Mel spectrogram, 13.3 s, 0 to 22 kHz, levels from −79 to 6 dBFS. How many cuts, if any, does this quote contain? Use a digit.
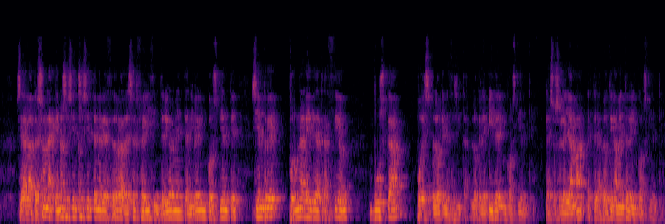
5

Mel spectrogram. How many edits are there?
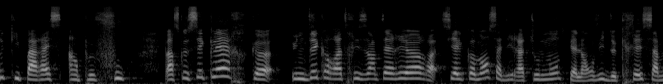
1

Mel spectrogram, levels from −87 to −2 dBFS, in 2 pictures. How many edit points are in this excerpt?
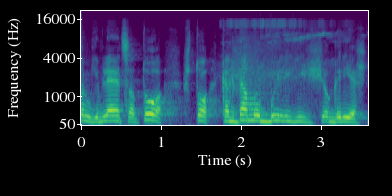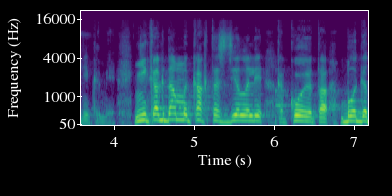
1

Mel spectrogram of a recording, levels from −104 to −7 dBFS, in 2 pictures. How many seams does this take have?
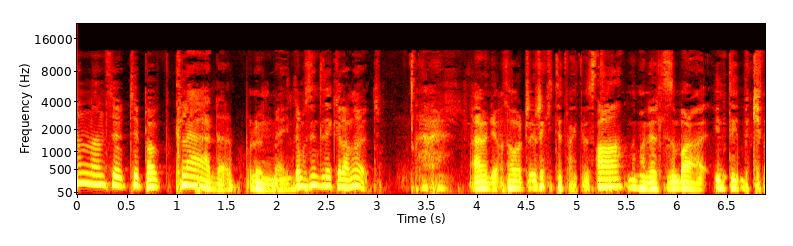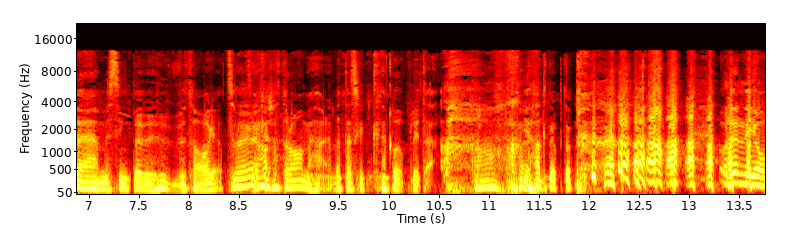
3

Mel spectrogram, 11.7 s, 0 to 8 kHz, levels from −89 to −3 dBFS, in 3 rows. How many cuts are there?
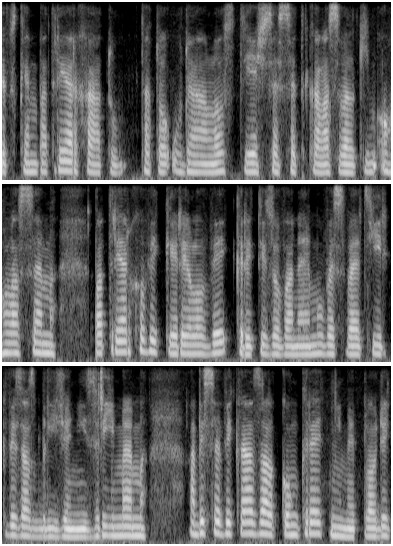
2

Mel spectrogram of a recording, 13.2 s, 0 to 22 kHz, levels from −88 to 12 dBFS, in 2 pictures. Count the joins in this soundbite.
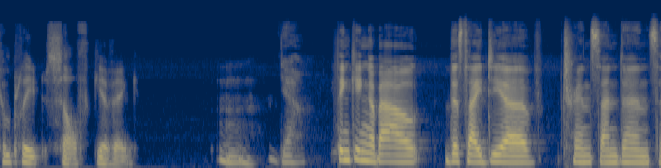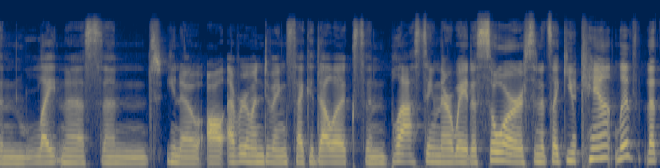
0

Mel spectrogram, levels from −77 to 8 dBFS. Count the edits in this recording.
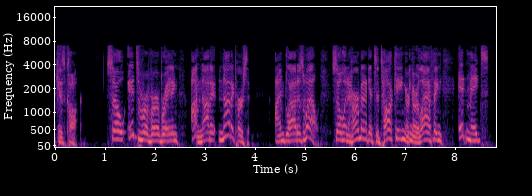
5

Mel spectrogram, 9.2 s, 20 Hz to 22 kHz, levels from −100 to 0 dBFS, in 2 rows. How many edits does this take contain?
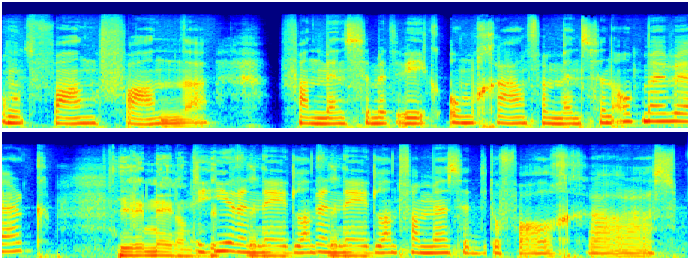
2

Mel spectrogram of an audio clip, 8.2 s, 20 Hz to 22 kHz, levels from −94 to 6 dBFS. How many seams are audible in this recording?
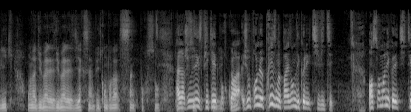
2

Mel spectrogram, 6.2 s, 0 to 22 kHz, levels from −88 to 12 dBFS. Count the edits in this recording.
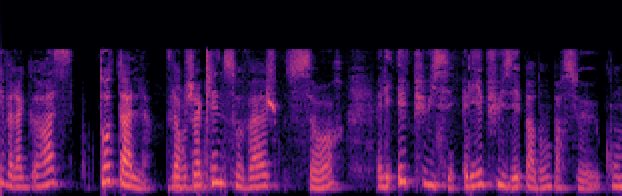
0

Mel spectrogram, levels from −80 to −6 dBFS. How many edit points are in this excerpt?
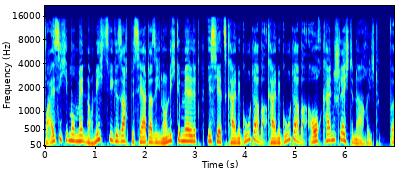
2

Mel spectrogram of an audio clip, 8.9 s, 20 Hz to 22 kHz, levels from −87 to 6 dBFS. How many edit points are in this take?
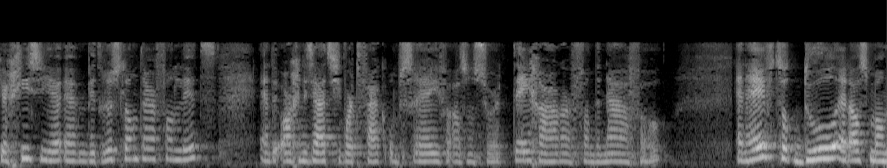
1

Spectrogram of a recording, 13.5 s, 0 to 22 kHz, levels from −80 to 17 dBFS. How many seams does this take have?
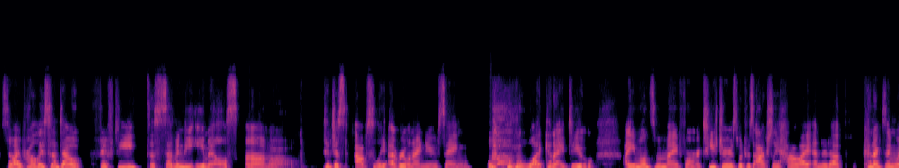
0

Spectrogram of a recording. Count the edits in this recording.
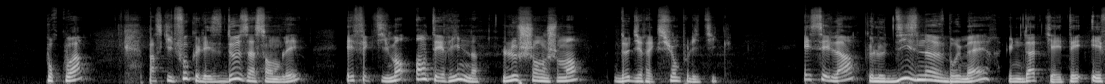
0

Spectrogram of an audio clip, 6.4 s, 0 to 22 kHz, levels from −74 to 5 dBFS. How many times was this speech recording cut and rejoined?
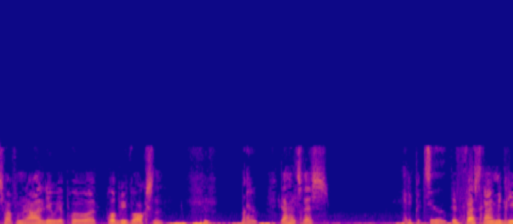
2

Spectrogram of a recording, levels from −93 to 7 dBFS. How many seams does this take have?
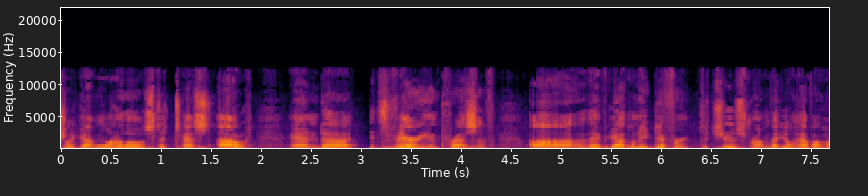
3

